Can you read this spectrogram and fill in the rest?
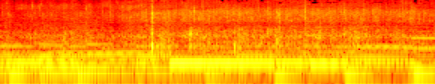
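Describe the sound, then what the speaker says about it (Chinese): Minced pork sausage filling with corn starch being stirred in one direction in a bowl, a steady wet mixing and slapping sound with faint sizzle-like texture, continuous and close, no talking. "先朝一个方向给它搅匀"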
